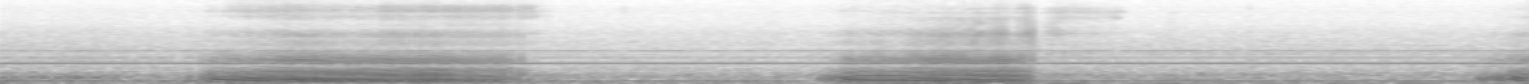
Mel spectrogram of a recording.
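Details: Fat cat asleep: two long, loud, rattling inhaled snores, each lasting one to two seconds, with a steady hum in the room.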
